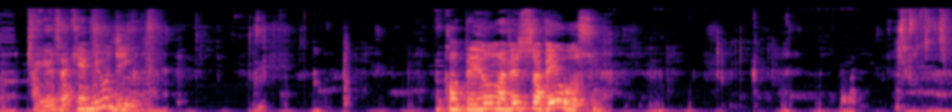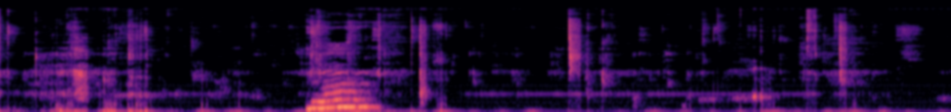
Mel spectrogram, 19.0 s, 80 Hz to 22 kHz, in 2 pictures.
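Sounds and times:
lip-smacking while chewing: 13.2 - 18.4.

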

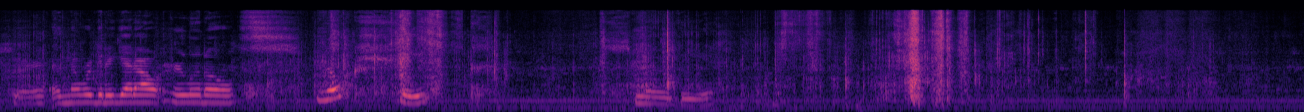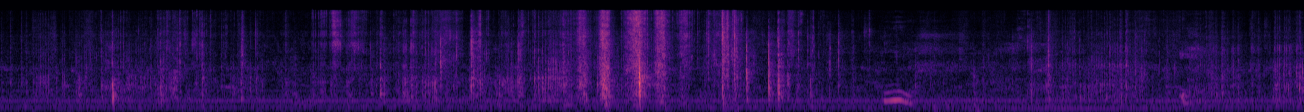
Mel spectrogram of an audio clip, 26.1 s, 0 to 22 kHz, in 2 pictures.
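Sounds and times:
cardboard crinkling and rustling: 3.0 - 12.4, 13.0 - 21.7, 23.3 - 26.0.

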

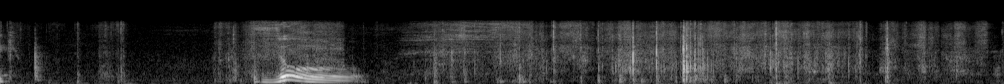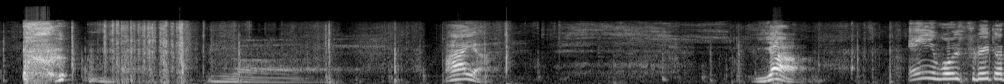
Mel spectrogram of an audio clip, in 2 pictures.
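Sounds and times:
cardboard tearing: 4.4 - 14.4
loud vocal burst: 12.1 - 13.8
person humming: 12.1 - 13.9, 15.6 - 17.5.

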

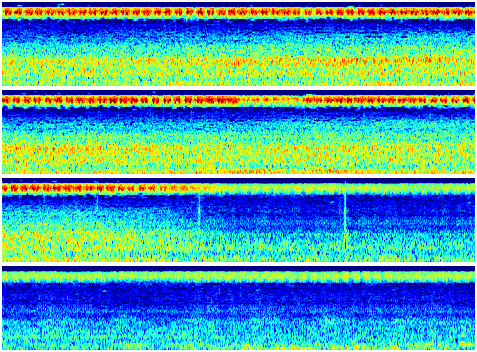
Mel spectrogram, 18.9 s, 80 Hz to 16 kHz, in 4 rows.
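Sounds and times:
faint click: 11.4 - 11.6, 12.8 - 13.0.

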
